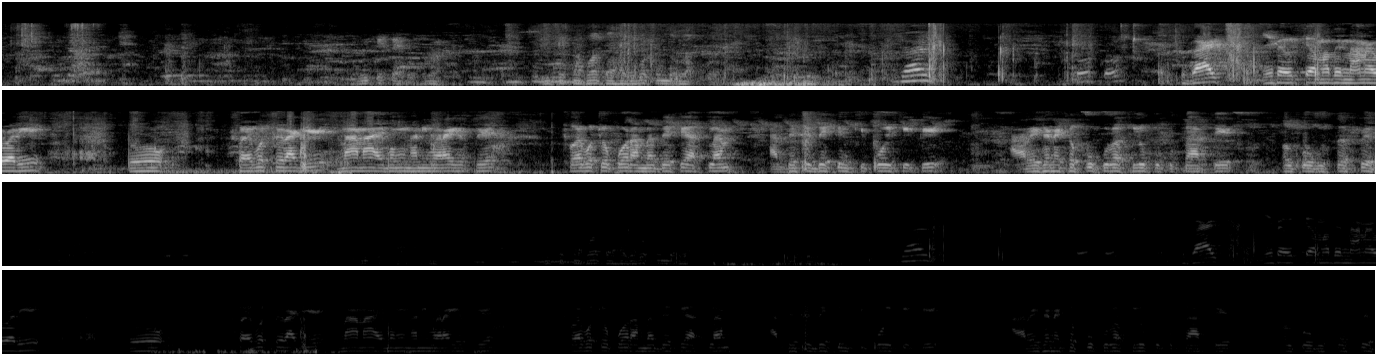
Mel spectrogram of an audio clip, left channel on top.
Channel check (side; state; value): right; quieter; 36.5 dB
